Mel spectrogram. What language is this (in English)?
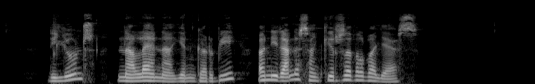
Catalan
